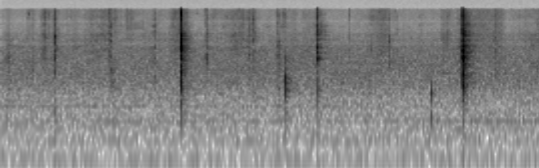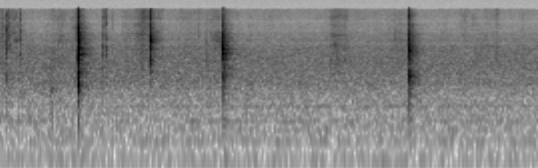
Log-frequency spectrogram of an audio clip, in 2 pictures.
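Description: Tarot cards being handled and dealt out one at a time, with a series of short, sharp card snaps at irregular intervals of about a second, some louder than others.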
